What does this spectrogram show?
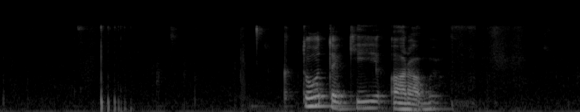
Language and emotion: Russian, neutral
